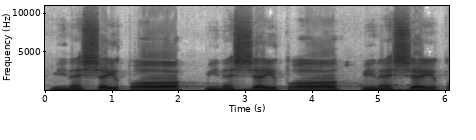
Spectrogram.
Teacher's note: ألف سكون مد طبيعي، ألف سكون مد طبيعي، ألف سكون مد طبيعي، مع تفخيم المد بالألف لأنه جاء بعد حرف من حروف الاستعلاء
